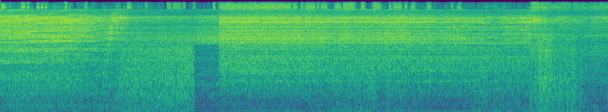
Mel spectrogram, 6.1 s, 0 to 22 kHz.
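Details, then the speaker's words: Steady oxygen cutting torch hiss with a brief dip while cutting steel on a Kenworth W900L tri-axle dump truck, halfway across the cut. The cutting blast is weak and uneven from a clogged tip, used without replacing or cleaning it. "all right I made it about halfway across this is ridiculous I should have went and got a new tip I can't even find the torch tip the tip cleaner"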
